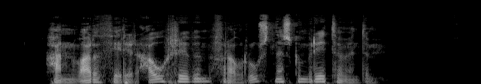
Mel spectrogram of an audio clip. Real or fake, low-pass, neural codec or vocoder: real; 10.8 kHz; none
